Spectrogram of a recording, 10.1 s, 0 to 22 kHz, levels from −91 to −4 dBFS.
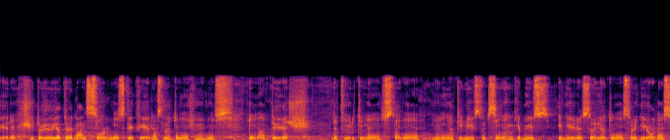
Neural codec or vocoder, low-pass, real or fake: autoencoder, 22.05 kHz, a latent of 192 numbers a frame, VITS, trained on one speaker; 9.9 kHz; fake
